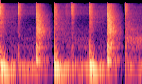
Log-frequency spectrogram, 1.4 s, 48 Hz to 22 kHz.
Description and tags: jungle1 175bpm
Catchy little drum 'n' bass beat. Enjoy!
